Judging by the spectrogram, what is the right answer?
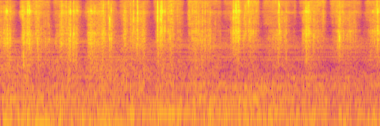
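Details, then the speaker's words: Old wheel bearing removed from the knuckle and spun by hand: rough gritty grinding with scratchy catches, the same noise heard on the car; races grooved, likely from excess heat, bearing worn out and being replaced. "so that's the noise that you guys were hearing when we were turning it when it was still attached to the knuckle and everything on the car"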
